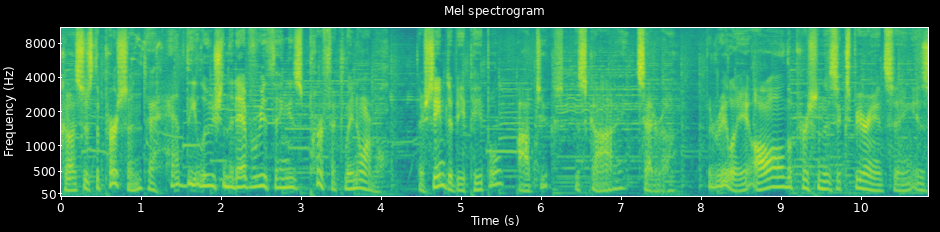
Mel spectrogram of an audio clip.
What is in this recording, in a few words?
brain, narration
